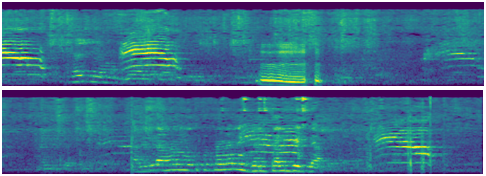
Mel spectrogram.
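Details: A friendly cat, an unexpected guest, calls with several short wavering meows spread through the stretch, one louder rising-falling mew near the middle, mixed with human voices talking.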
